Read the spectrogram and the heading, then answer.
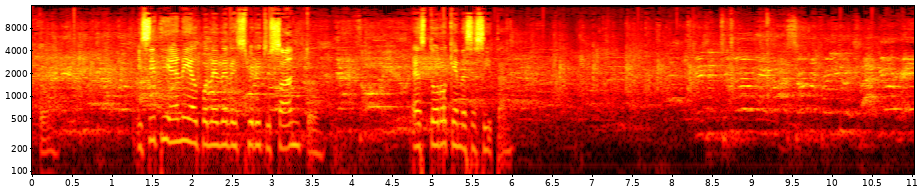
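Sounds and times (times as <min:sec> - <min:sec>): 
audience applauding: 0:00.0 - 0:11.0
overlapping voices: 0:00.0 - 0:11.0
shouts and cheers: 0:00.0 - 0:11.0
speech: 0:01.3 - 0:03.8, 0:04.8 - 0:06.1.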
